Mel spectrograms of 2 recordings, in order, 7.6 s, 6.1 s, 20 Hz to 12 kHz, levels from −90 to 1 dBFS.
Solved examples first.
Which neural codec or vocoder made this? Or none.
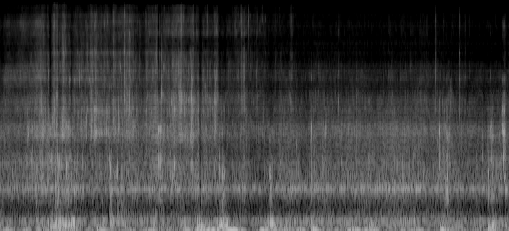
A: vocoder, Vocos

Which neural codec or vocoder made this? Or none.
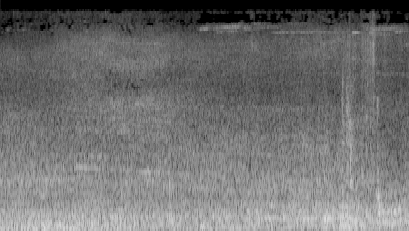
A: none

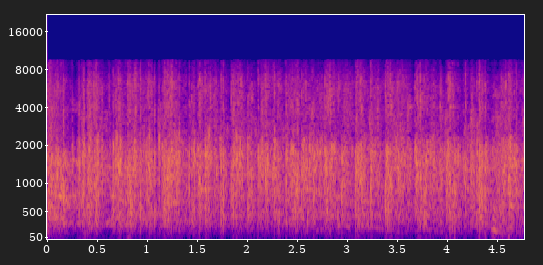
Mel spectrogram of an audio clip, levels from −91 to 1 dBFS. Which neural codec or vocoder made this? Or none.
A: vocoder, Vocos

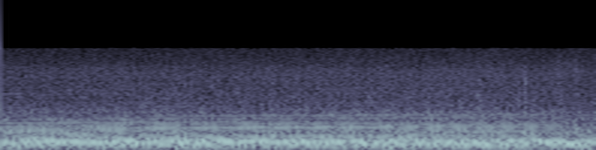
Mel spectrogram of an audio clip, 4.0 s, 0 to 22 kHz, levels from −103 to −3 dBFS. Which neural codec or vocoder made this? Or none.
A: none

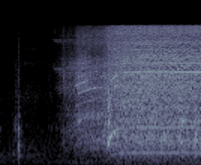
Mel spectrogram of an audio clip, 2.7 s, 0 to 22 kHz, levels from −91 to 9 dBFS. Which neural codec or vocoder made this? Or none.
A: none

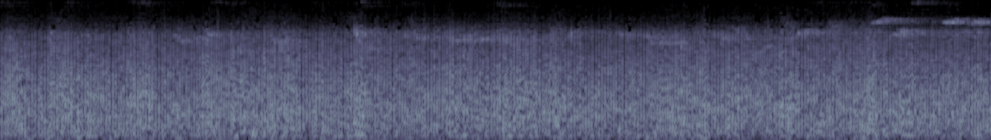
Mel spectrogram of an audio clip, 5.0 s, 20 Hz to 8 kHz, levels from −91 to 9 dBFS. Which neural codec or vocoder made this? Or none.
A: vocoder, Vocos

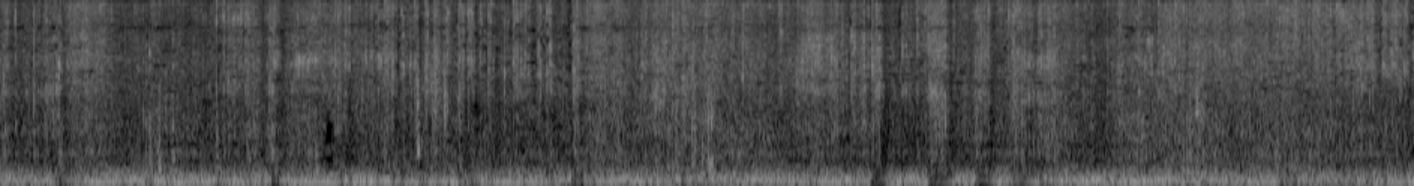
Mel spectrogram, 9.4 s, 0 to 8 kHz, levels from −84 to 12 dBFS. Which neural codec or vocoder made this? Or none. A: vocoder, Vocos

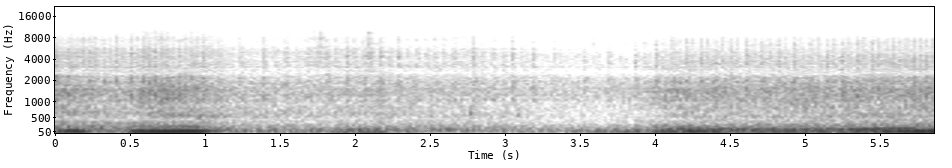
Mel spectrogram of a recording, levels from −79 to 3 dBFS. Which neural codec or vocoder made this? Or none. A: vocoder, Vocos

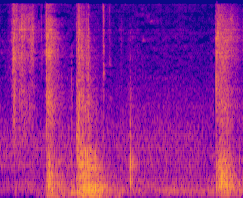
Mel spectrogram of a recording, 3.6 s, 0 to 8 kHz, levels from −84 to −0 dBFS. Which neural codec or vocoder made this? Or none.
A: vocoder, Vocos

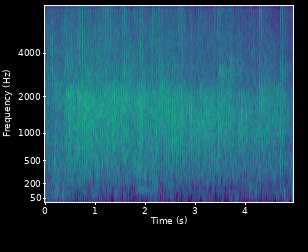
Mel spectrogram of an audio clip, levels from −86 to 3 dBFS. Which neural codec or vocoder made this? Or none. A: none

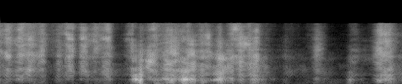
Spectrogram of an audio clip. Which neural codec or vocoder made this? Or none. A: vocoder, Vocos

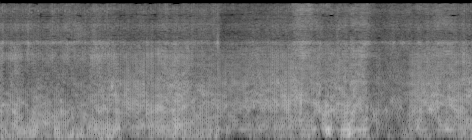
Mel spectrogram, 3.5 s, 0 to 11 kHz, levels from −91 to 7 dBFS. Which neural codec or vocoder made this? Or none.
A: vocoder, Vocos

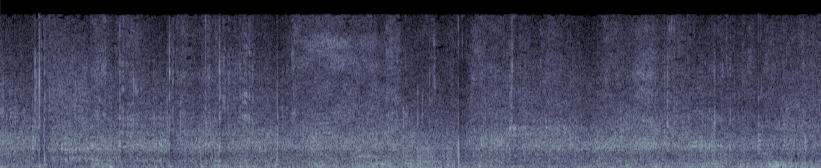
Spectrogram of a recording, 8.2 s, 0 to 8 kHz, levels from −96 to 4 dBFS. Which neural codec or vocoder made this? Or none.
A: none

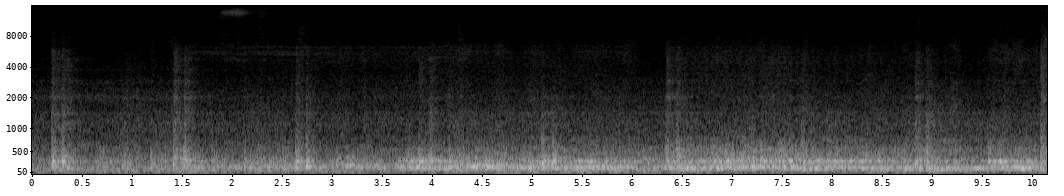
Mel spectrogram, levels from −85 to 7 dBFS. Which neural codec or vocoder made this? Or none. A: none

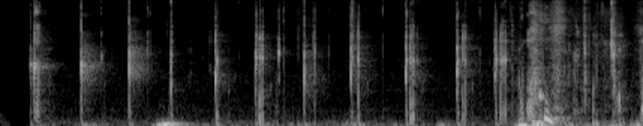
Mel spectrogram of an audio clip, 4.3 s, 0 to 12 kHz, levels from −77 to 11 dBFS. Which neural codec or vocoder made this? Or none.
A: none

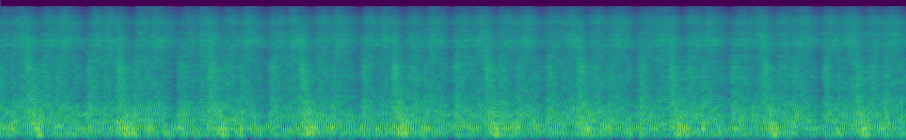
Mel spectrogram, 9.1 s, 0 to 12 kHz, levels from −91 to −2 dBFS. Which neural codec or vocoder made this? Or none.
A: vocoder, Vocos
